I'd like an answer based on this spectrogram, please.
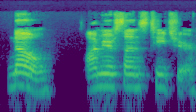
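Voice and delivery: slow, very calm voice.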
